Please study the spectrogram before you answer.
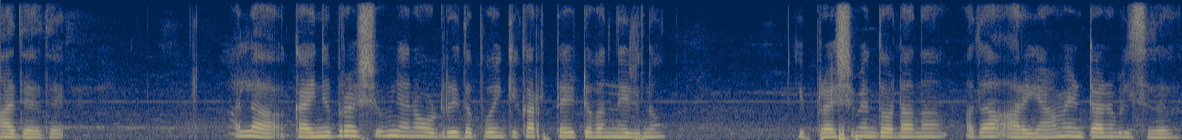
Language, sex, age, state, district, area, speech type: Malayalam, female, 18-30, Kerala, Thrissur, rural, spontaneous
